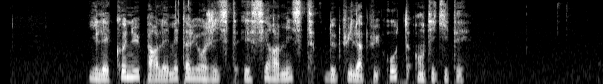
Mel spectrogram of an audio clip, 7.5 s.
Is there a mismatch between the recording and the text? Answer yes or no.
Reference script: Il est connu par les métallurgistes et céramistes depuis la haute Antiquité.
yes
